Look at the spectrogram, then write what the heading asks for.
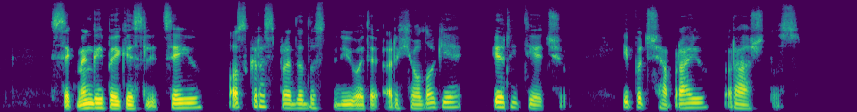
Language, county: Lithuanian, Marijampolė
